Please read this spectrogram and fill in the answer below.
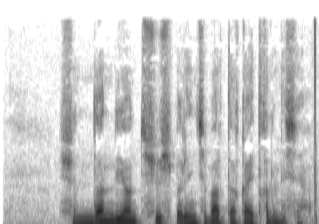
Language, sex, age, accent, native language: Uzbek, male, 18-24, Surxondaryo, Uzbek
